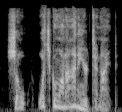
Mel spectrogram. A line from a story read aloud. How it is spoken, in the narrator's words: Pete whispered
